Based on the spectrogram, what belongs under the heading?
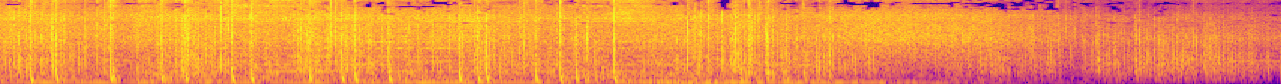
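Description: Fireworks display going off: a dense, rapid run of bangs and crackling that thins out and fades over the last few seconds.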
